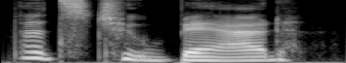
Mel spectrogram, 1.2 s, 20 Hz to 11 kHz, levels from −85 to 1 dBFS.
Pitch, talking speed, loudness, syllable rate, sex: 205 Hz, 155 wpm, -16 LUFS, 3.2 syllables/s, female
